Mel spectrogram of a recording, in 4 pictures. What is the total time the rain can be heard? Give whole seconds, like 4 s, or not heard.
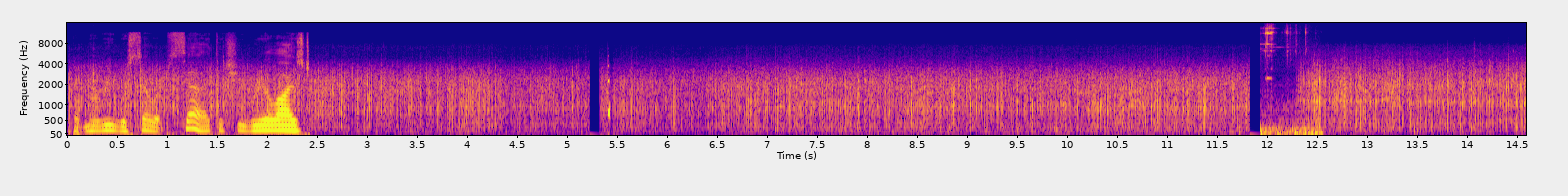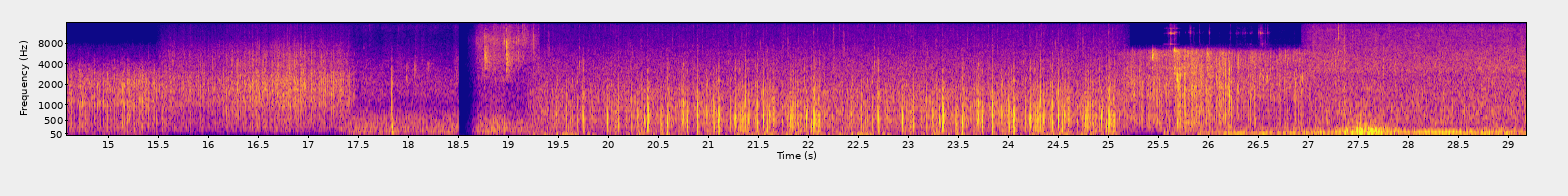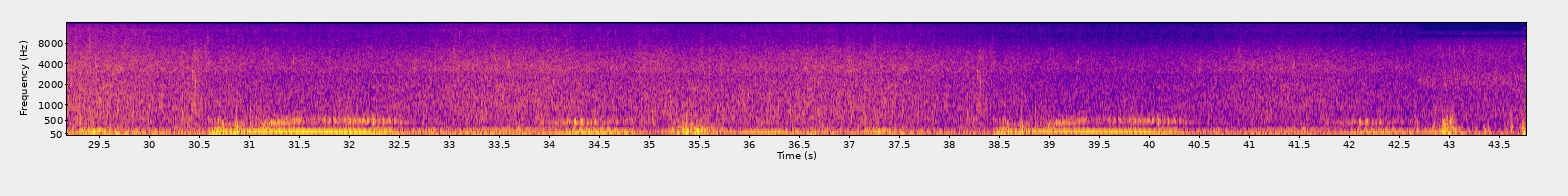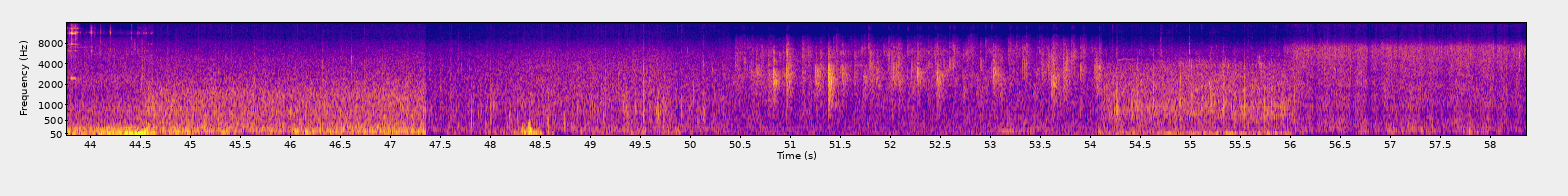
58 s.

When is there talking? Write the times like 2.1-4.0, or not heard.
0.0-2.5.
